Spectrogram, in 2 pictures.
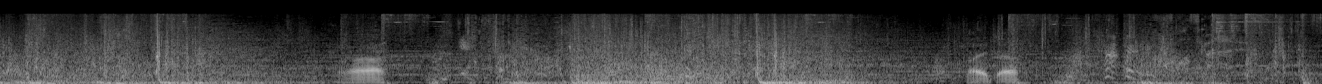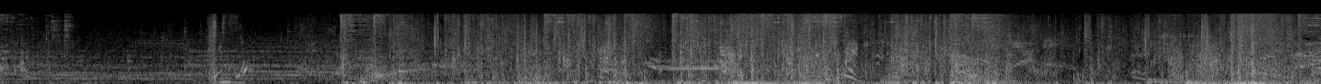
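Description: Magic blasts crackle and boom through a fast fight.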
